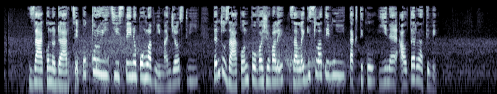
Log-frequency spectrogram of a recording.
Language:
Czech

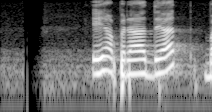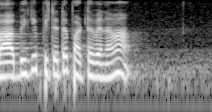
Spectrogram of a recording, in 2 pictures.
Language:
Sinhala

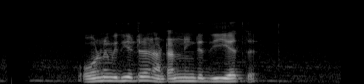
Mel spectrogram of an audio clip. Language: Sinhala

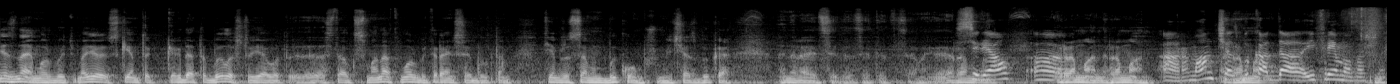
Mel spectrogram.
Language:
Russian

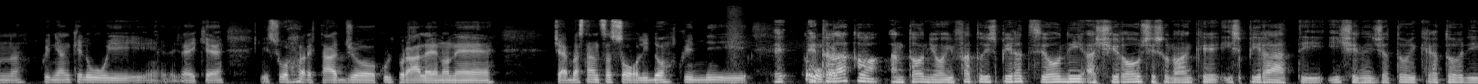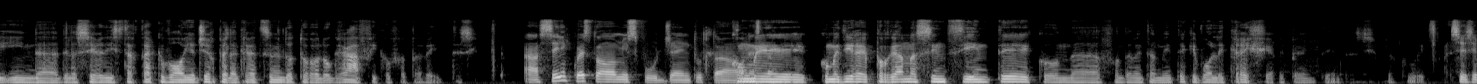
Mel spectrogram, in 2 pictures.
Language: Italian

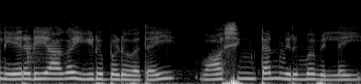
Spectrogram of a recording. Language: Tamil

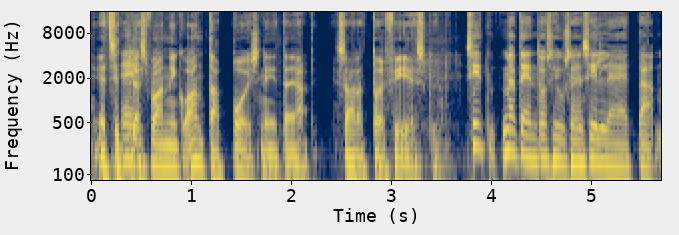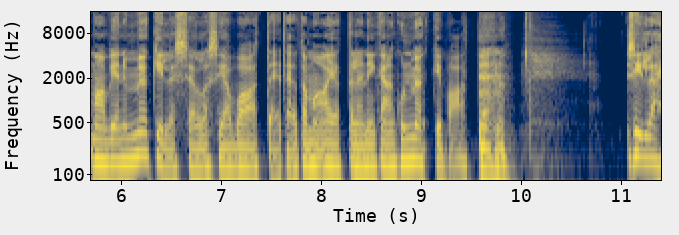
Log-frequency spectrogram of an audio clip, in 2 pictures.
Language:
Finnish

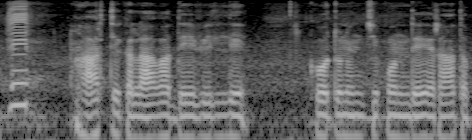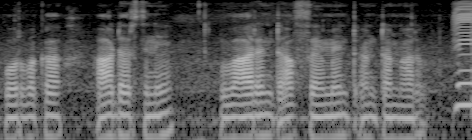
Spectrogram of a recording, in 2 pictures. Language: Telugu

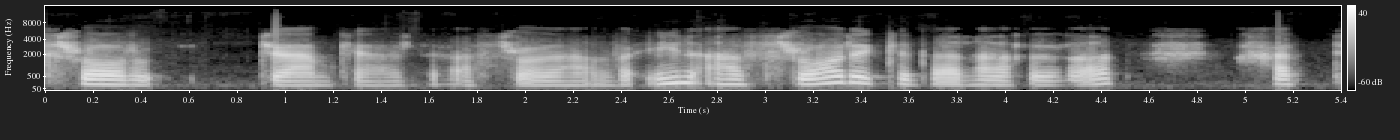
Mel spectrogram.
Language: Persian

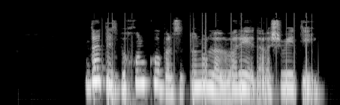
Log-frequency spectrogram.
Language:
Pashto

